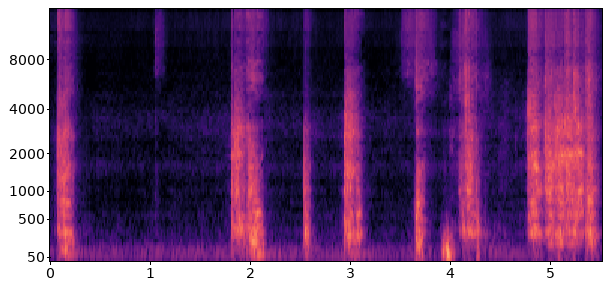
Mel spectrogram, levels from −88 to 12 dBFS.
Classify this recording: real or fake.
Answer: fake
